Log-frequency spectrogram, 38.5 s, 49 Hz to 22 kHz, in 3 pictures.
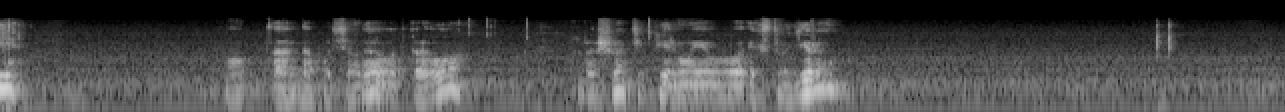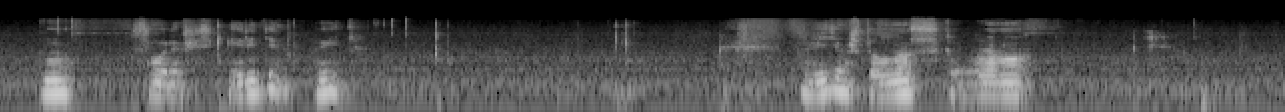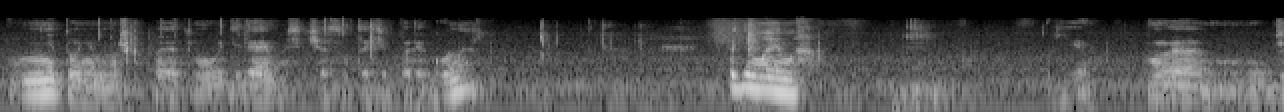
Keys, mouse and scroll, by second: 5.0-8.0 middle drag, 11.3 e, 14.8 KP_1, 16.5 click, 16.9 KP_3, 24.5-27.0 middle drag, 27.0 click, 27.6 shift+click, 28.7 shift+click, 29.4-30.9 middle drag, 30.9 KP_3, 31.5 KP_1, 31.5-32.9 scroll up 1, 32.9-34.2 scroll down 2.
